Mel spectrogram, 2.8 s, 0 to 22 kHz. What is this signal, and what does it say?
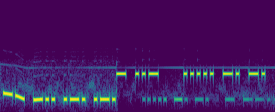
Morse code, heard as a keyed tone, about 34 wpm, 1470 Hz, with noise. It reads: TU 5NN
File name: AUDIO2018 / HA5BA CW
